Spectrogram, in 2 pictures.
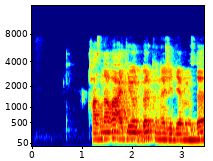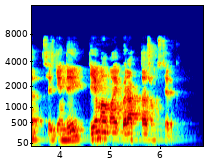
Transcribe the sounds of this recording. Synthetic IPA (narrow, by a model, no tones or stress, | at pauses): qʰɑzənɑʁɑæjt̪e̞weɾbɪɾkʲʰʏnɪʒe̞d̪e̞ɾɪmɪzd̪ɪse̞zɡʲe̞nd̪e̞jd̪e̞mɑlˠmɑjbɪɾɑp̚t̪ːɑʒʊməsɪ̥t̪e̞d̪ɪkʲ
